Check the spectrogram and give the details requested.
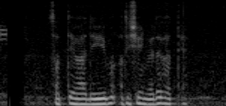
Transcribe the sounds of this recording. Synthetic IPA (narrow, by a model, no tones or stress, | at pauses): sat̪jɐʋaːd̪iːməʔɐt̪iʃɐjinʋæd̪əɡat̪ːjɛ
